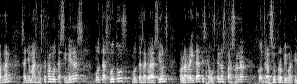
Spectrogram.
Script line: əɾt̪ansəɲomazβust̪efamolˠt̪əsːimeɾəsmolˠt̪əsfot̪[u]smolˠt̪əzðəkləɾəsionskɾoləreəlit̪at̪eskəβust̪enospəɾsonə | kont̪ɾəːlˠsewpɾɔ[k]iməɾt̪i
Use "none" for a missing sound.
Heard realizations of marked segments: u, p

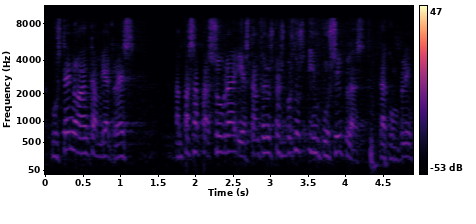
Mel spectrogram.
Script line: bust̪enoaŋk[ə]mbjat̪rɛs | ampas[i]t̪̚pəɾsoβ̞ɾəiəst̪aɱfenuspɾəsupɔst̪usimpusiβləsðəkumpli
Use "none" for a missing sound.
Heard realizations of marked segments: a, a

